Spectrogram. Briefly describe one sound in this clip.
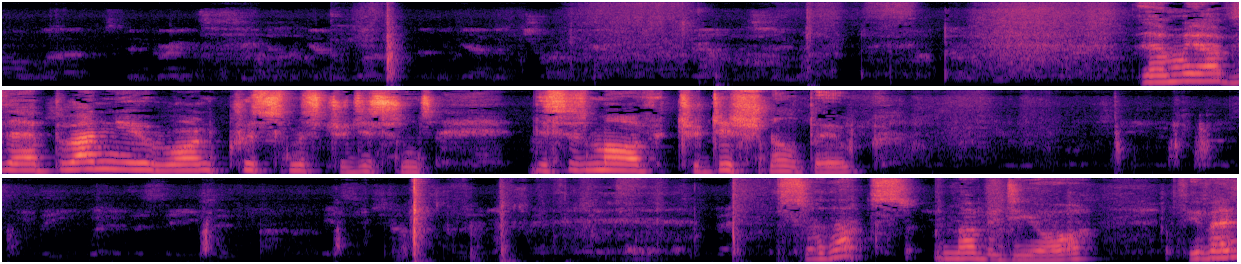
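Paper rustles and slides as books are handled.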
